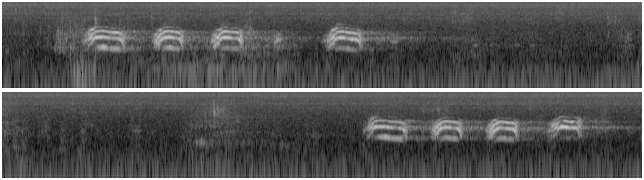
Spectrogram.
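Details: Bat-eared fox calling at night, giving short, nasal, hooting calls in quick runs of three or four, then a pause before another run; faint background hum.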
